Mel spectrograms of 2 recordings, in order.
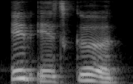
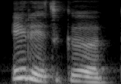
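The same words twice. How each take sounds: No difference in how they are said.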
